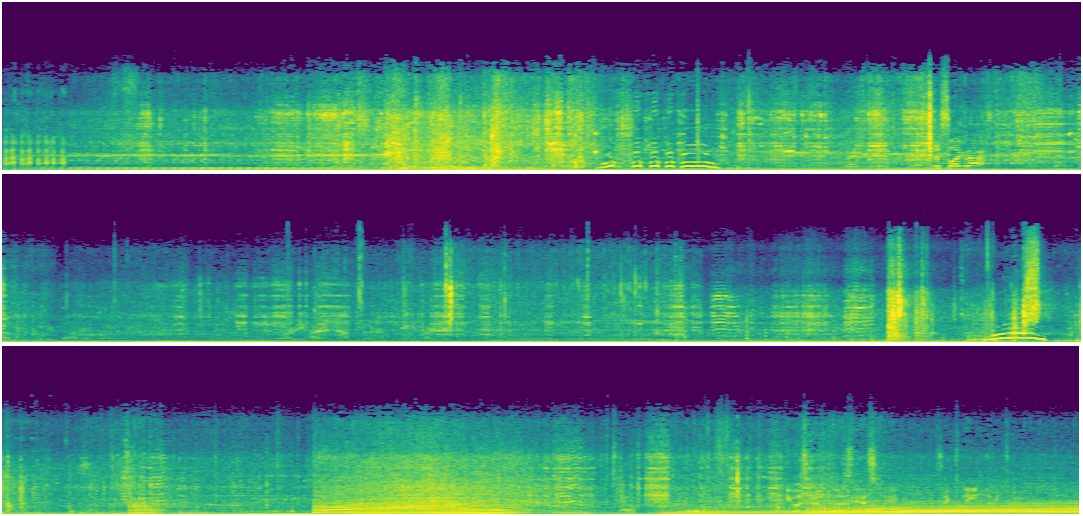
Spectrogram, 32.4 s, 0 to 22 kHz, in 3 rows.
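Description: Rock buggy engines running under load and being revved in bursts as the rigs crawl over rocks, the pitch rising and falling with each blip of throttle. The engine sound changes about 25 seconds in, giving way to a different engine revving hard in sweeping rises and falls.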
